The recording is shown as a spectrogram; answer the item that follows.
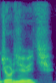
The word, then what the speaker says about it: Dordevic: So, yeah, my name is Dordevic, or actually it's pronounced Dordevic.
